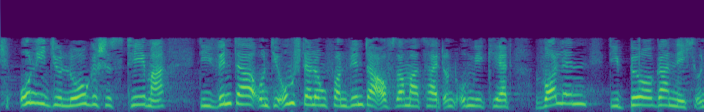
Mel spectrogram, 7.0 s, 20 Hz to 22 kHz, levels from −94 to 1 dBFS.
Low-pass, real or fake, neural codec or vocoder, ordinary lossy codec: 5.4 kHz; real; none; none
